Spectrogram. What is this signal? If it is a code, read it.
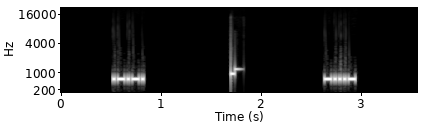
Morse code, heard as a keyed tone, about 48 wpm, 700 Hz. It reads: <AR> <BT>
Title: Single Character (Letter:Number:Punctuation:Prosign) 50wpm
